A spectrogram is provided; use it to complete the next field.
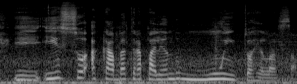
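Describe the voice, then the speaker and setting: The talking proceeds at a moderate pace. Background noise is noticeable throughout. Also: woman. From Brazil, Campinas, São Paulo state. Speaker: university lecturer. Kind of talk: interview.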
